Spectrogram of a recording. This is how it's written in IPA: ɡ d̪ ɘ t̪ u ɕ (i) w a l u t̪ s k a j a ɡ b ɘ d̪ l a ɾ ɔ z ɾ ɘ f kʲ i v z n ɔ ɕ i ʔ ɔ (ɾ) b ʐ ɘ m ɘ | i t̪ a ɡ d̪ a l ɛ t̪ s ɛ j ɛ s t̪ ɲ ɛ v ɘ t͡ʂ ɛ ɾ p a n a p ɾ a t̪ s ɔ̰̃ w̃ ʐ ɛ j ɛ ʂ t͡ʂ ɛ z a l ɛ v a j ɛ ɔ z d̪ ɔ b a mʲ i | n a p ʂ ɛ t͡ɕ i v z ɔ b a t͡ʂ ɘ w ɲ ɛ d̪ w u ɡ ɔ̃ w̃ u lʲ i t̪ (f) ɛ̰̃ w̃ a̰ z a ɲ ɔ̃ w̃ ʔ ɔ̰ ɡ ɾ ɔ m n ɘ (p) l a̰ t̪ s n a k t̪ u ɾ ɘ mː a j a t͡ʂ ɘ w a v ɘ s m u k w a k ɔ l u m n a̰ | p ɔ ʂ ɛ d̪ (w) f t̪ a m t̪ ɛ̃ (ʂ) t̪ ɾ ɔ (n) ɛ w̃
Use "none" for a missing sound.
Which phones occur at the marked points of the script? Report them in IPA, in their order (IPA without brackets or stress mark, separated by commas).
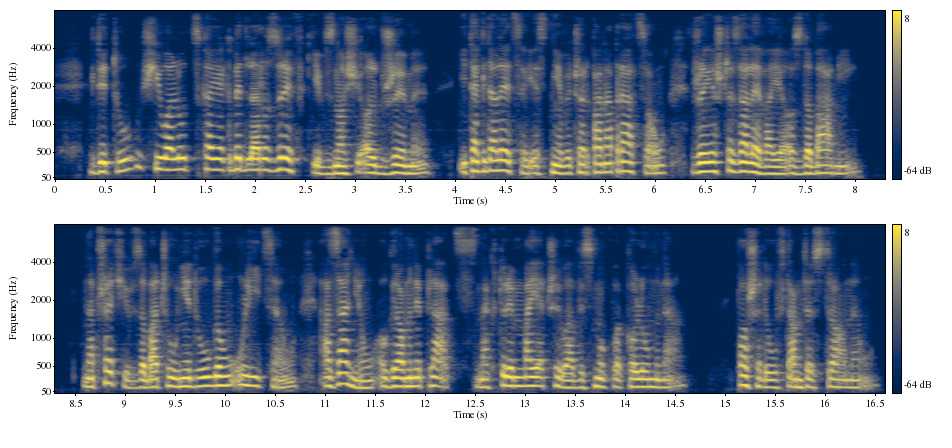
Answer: i, l, s, p, w, s, n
